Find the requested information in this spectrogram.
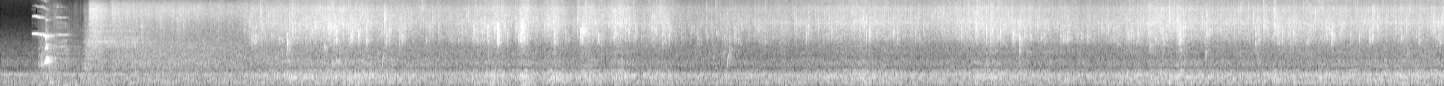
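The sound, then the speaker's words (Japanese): Tap water pours while rinsing a person's back during a wash, a steady rushing hiss that runs for about twenty seconds with irregular splashy surges, after a short clatter at the start. “はい、じゃあ流しますね。”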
